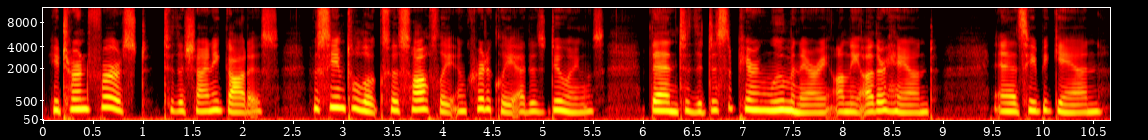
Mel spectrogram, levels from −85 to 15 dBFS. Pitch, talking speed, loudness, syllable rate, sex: 225 Hz, 170 wpm, -17 LUFS, 5.1 syllables/s, female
